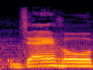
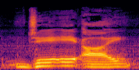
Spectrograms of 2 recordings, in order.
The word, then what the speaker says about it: Jai Ho: Jai-ho means like hooray, yeah. Like you all say right. Hooray, hip hip hooray, something like that. All right. So how would you pronounce it? J-A-I-H-O.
